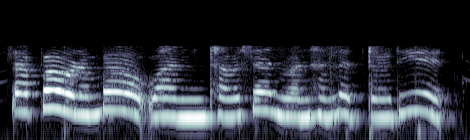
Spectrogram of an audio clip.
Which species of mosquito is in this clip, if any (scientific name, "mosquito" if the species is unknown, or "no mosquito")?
no mosquito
